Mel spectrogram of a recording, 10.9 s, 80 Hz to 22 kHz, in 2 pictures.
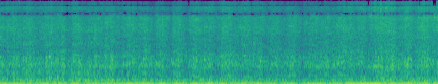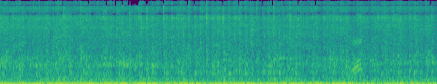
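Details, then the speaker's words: LS-swapped 4x4 Cadillac burnout car after swapping two backwards-plugged coil wires: deep, steady V8 idle with even burble and no misfire or stumble; runs clean, though alternator not charging and transmission crossmember bolts not yet installed. "yeah it does it sounds really really nice love to see you can't ask for much more than that"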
